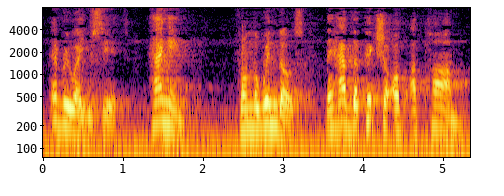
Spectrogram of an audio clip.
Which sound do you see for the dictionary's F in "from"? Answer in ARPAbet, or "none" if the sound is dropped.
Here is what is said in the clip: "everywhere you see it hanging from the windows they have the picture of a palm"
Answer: F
